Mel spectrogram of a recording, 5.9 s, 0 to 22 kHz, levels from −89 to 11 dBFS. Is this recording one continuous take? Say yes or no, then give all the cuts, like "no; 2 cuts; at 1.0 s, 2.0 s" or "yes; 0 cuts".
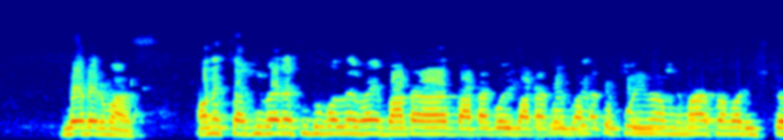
no; 1 cut; at 4.6 s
